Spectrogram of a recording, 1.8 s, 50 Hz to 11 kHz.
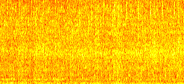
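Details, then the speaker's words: Maserati Quattroporte S 4.7L V8 with the cats removed and the fuel system run with carb cleaner: a loud, uneven, lumpy idle that stumbles and stays bad with throttle, with smoke under the hood; rough idle unchanged after the work. "Yeah, that's what I expected after all that work. After all that work, Mike, it runs exactly as crappy as it did before we started. Yeah. Give her a little throttle. It's bad. It's real bad."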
